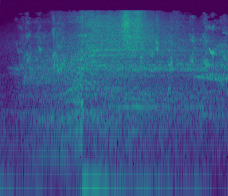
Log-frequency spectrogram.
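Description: Sports-broadcast intro sound effect: a deep bass hit with a swish about a second in, its low rumble ringing on afterwards.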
